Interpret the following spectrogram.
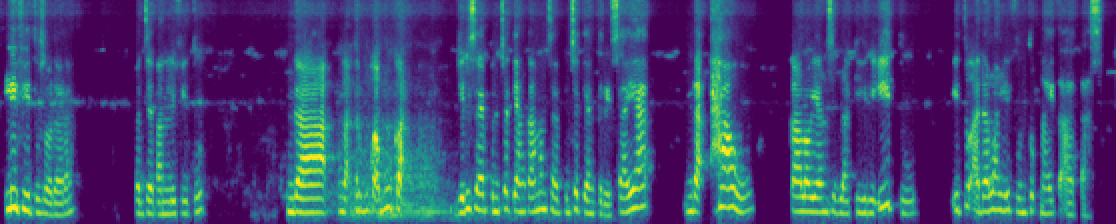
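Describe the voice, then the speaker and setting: A woman with a husky, breathy voice recounts events in an earnest spoken testimony, turning to her listeners again and again. Her speech sits at a middling pitch, and the dry, close sound of her voice carries no room around it. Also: a little fast, pauses often, fairly bright tone, no room sound, rough recording. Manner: earnest, addresses listeners as "Saudara", acts out quoted dialogue. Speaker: testifying speaker.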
